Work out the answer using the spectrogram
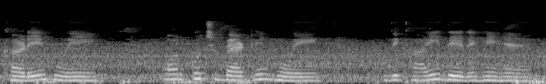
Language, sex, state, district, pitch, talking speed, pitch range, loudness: Hindi, female, Chandigarh, Chandigarh, 195 Hz, 110 wpm, 180-210 Hz, -17 LUFS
